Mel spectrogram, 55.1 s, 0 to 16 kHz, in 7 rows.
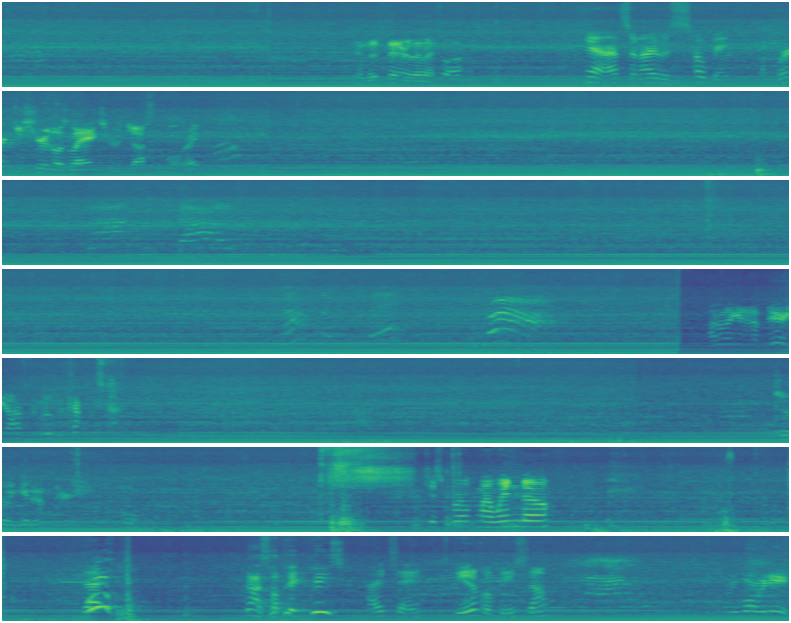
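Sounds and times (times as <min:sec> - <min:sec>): low machine hum: 0:00.0 - 0:55.0.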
